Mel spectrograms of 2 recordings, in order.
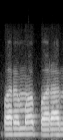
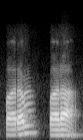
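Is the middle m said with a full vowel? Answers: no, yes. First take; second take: yes; no. First: The middle m carries a full vowel. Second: The middle m is said without a vowel. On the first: The speaker calls it wrong. "हम परमपरा नहीं बोलते हैं" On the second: The speaker calls it right. "उसको क्या बोलते हैं"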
